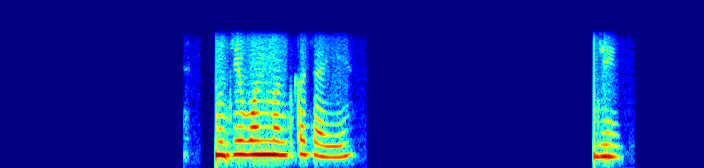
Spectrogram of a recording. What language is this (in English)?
Urdu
